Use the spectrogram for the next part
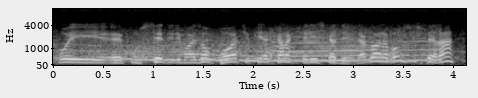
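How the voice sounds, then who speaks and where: A Brazilian man giving live motorsport TV analysis in halting, short, repeated phrases. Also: sits high, heavy background noise. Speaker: motorsport commentator. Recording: loud engine drone, old TV broadcast. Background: loud buzzing racing car engines.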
